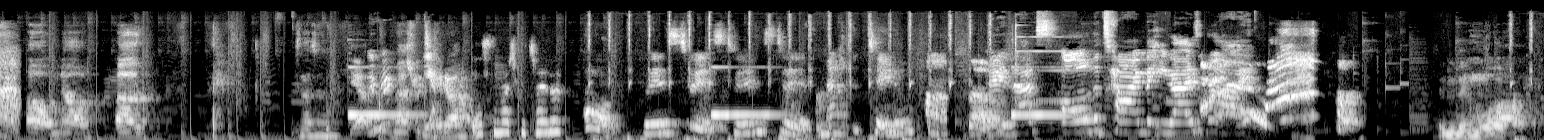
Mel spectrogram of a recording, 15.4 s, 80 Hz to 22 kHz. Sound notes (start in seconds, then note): 5.6 clock ticking; 11.8 both exclaim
